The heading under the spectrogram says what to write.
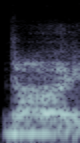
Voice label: "die", robot vox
